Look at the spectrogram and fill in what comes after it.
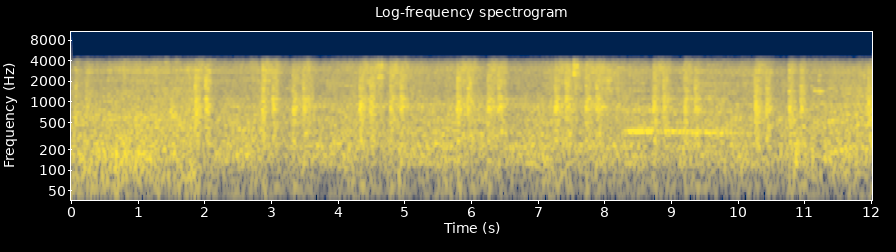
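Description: JR East E233-series electric train arriving over the points, its wheels clacking irregularly across the switch and rail joints above a steady rolling rumble. A brief steady whine comes in about eight seconds in.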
